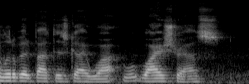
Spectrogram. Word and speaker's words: Weierstrass: Now, let me just talk a little bit about this guy, Weierstrass, right?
